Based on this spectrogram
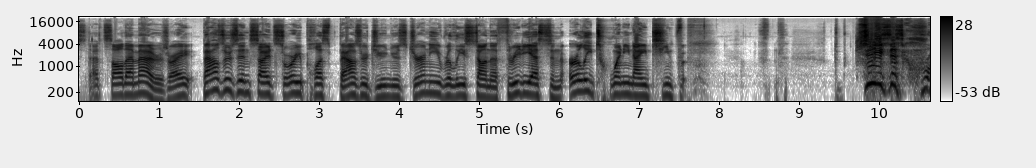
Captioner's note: stuttering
